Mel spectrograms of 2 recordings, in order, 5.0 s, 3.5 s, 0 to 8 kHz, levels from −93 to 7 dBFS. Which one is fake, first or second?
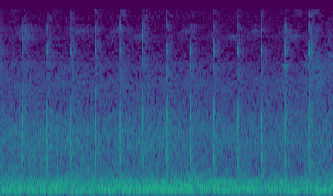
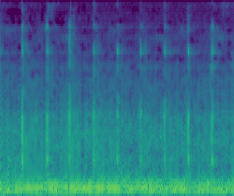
second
